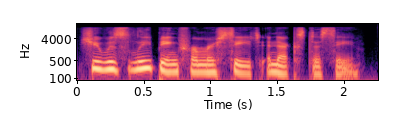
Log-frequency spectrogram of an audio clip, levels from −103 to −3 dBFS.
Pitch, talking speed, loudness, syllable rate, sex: 195 Hz, 210 wpm, -18 LUFS, 5.3 syllables/s, female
